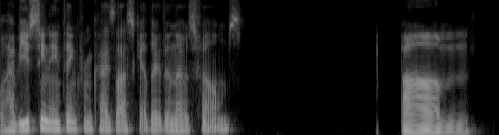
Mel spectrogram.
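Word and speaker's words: Kieślowski: different than what we watched this week, which of course was I'm gonna say his last name wrong. Is it you say it? Like Kozlowski? Kieslowski? Kieslowski.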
